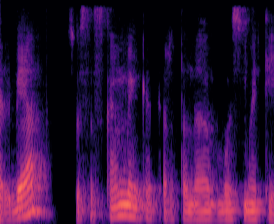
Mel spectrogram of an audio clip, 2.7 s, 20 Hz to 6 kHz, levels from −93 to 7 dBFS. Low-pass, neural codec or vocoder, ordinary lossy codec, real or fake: 5.4 kHz; vocoder, 24 kHz, 100 mel bands, Vocos; MP3, 48 kbps; fake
